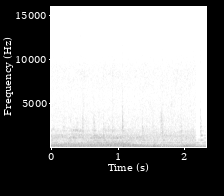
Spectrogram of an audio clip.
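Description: Quiet instrumental background music with a steady low bass line and a soft ticking beat.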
